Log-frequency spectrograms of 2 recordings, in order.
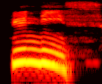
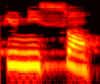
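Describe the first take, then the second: First: The final ending is silent. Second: The final ending is pronounced. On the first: The speaker calls it right. "The ent of the verb, it is always silent. We never pronounce it" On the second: The speaker calls it wrong. "You will not say"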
